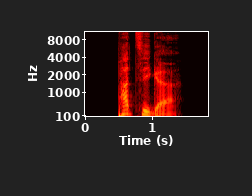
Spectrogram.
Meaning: inflection of patzig: 1. strong/mixed nominative masculine singular 2. strong genitive/dative feminine singular 3. strong genitive plural
- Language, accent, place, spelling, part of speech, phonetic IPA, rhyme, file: German, Germany, Berlin, patziger, adjective, [ˈpat͡sɪɡɐ], -at͡sɪɡɐ, De-patziger.ogg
